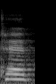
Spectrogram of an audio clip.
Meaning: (conjunction) 1. that 2. or 3. if 4. so that, in order to 5. as well as, both ... and ...; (particle) serves as an interrogative particle
- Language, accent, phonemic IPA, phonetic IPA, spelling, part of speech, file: Armenian, Eastern Armenian, /tʰe/, [tʰe], թե, conjunction / particle, Hy-թե.ogg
